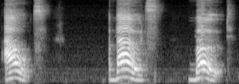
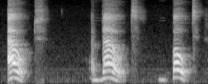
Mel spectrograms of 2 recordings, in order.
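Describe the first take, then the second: First: Loud, slow American "out", "about", "boat", over the vowel; American accent. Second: Slow Canadian "out", "about", "boat", dipping under the vowel; Canadian accent. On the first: Canadian attempting the American side, exaggerated American accent. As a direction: punch each word with American vowels. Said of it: "your accent goes over the vowel". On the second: Vlogger demonstrating the Canadian side, Canadian accent. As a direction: say each word apart with Canadian vowels. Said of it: "your accent goes under the vowel". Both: Shown as a demonstration.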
